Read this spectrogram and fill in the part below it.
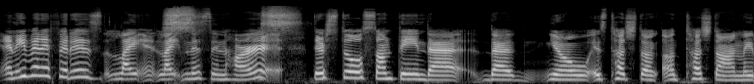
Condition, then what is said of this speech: Stuttering. Just because of the fact that I stutter a lot and I like, oh, I don't know what to say.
